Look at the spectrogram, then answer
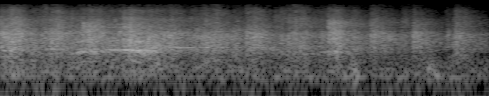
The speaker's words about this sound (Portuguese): Fala a verdade, você vai fazer o quê? Aplaude irmão, me ajuda a pregar.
